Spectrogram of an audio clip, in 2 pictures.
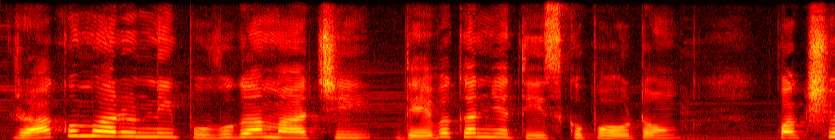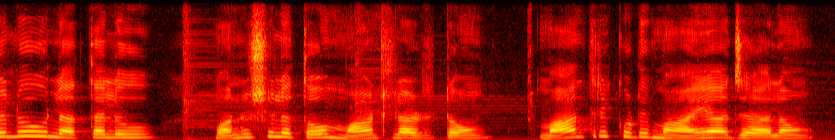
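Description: A woman narrating a novel as an audiobook in a measured, expressive storytelling manner. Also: high-pitched. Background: faint music.

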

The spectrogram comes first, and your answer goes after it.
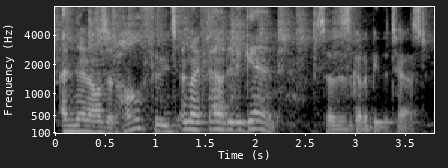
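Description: A man's voice: medium pitch, sing-song, fast talker. A man chatting casually and enthusiastically in a daily vlog, rambling into asides. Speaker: vlogger. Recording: background music.

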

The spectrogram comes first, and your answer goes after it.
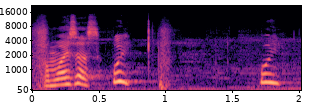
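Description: A woman giving casual gameplay commentary for her channel, excitable and yelping often, with direct shout-outs to viewers. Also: very high-pitched, a little slow, noisy background. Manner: excitable, with frequent yelps and exclamations. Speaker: gaming channel host.

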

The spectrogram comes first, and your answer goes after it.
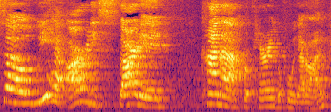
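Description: Recorded on a camera mic several feet off, this mother in her thirties leads her children through a kids' cooking segment at home, coaching each step cheerfully. She sounds a little high and sharp, with lively intonation and a slightly slow delivery. The kitchen echoes, and there's faint noise behind her.

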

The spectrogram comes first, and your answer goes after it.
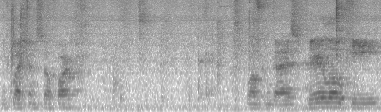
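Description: An unhurried man with a medium pitch and flat delivery, this Russian pilot in his thirties has a Russian accent and talks casually and bluntly through his slides, often saying "uh" and starting over as he stands and gestures. A distant camera in a large, echoey hangar-like meeting room records him, with a hum in the background.

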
